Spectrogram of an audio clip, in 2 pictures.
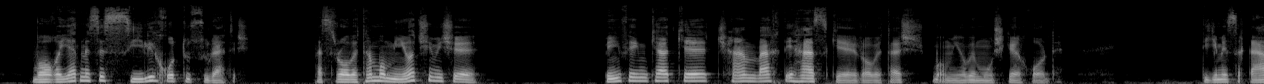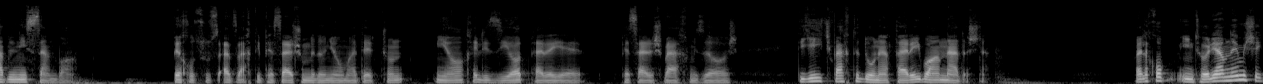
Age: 30-49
